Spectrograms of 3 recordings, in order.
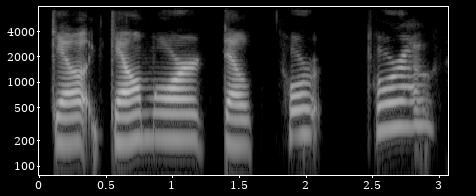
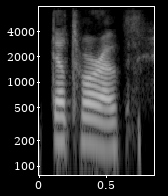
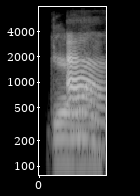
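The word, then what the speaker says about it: Guillermo del Toro: Gelmore Toro? Del Ge- Toro. Del Toro. Guillermo.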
